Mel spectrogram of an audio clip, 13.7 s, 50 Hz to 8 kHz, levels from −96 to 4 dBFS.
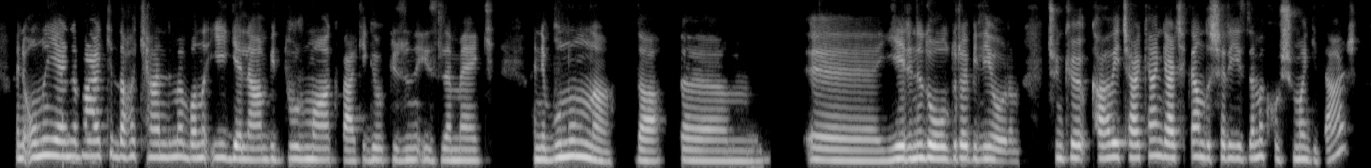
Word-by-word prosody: hani, 230 - 0
onun 255 +3 +4
yerine 265 -2 +3 0.2
belki 265 0 -2
daha 255 +1 0
kendime 245 0 -1
bana 235 +1 +1
iyi 240 -3 -2
gelen 210 -2 +1
bir 205 -3 -6
durmak, 210 -2 0
belki 190 +1 -3
gökyüzünü 200 0 -4
izlemek, 195 -1 -3 0.4
hani, 205 -1 +1
bununla 240 -8 +4 0.2
da, 185 -1 0 0.2
emm, 185 -1 -3 0.5
eee, 210 - -4 0.7
yerini 220 +4 +4
doldurabiliyorum. 215 -5 +3 0.3
Çünkü 230 0 0
kahve 230 +2 +4
içerken 250 +3 0
gerçekten 240 +1 +1
dışarıyı 230 0 -2
izlemek 235 +4 -2
hoşuma 215 +1 -2
gider. 205 - -7
220 Hz, 125 wpm, -23 LUFS, 195-240 Hz, 0.7 s, onun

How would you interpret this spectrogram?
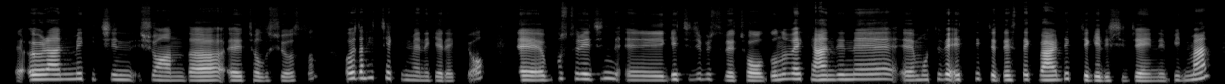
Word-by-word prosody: E, 315 - -8
öğrenmek 235 +2 +4
için 220 -2 -6
şu 205 - -7
anda, 190 0 +3
eee, 190 0 +3
çalışıyorsun. 180 - -8 0.3
O 265 - +2
yüzden 290 +1 +3
hiç 310 0 -8
çekinmene 210 -9 -7
gerek 170 -2 -6
yok. 275 - -6 0.3
Eee, 200 0 +6
bu - - -7
sürecin, 255 0 -2
eee, 195 -1 -2
geçici 235 +4 -4
bir 240 - -9
süreç 190 -6 -5
olduğunu 195 +7 +1
ve 250 0 +6
kendine, 235 +1 +2
eee, 200 0 +1
motive 220 +3 -1
ettikçe, 220 -1 -2
destek 210 +2 -1
verdikçe 205 +2 +5
gelişeceğini 170 -2 -2
bilmen, 205 - +4
210 Hz, 145 wpm, -25 LUFS, 190-240 Hz, 0.3 s, Eee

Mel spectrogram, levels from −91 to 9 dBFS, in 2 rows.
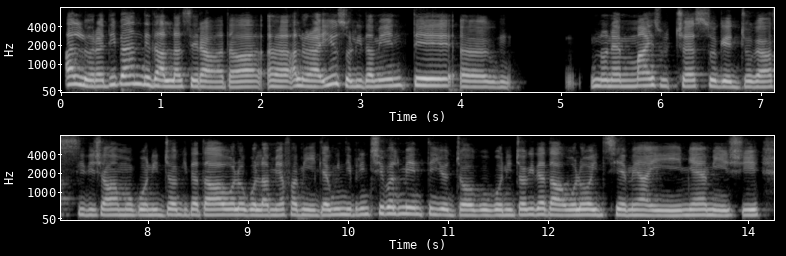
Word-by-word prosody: Allora, 250 -7 +3
dipende 290 +4 +1
dalla 210 -4 +3
serata. 195 -2 -1
Uhm, 210 - -3 0.2
allora 215 -2 +1
io 265 +10 +1
solitamente, 240 +2 +3
uhm, 195 -2 -1
mhmm, 180 -1 -7 0.8
non 220 0 -1
è 215 - 0
mai 230 +3 0
successo 220 -1 -3
che 195 -2 0
giocassi, 195 +1 -4
diciamo, 195 0 -3
con 190 0 -1
i 190 - -1
giochi 195 +1 -2
da 195 0 -1
tavolo 195 0 +1
con 190 0 0
la 185 0 0
mia 190 +1 -2
famiglia, 190 -1 -1
quindi 205 +1 -1
principalmente 220 +1 -1
io 200 -2 0
gioco 185 0 0
con 185 +1 0
i 190 - 0
giochi 195 +1 -1
da 205 0 +1
tavolo 190 0 +2
insieme 190 0 -1
ai 175 -1 0
miei 190 +1 0
amici. 185 0 0
200 Hz, 165 wpm, -23 LUFS, 190-215 Hz, 0.8 s, Allora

